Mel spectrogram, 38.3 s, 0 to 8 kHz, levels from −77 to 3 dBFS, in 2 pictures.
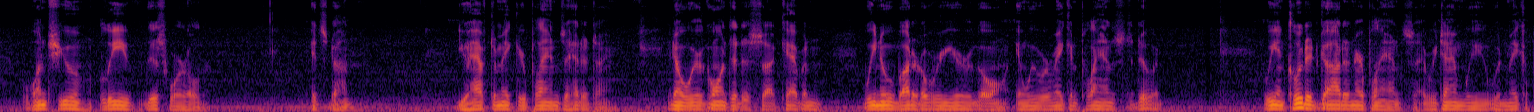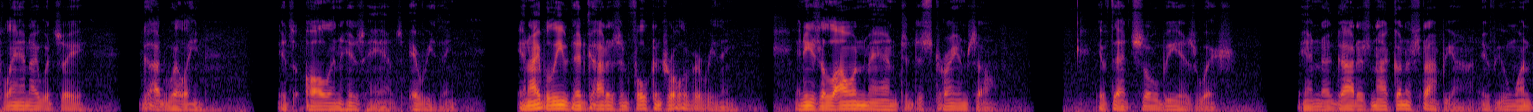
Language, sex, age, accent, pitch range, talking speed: English, male, 60-79, American, 75-95 Hz, 160 wpm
